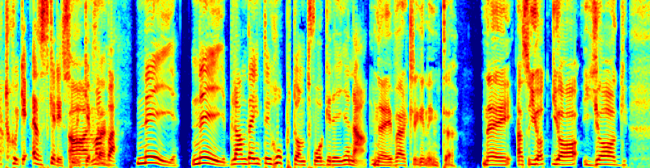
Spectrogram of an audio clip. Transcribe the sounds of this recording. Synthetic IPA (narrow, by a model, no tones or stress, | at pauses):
ʈɧʉkːaʔɛlskaɖɛjsɔmʏkkːəmanbaː | nɛjnɛjbland̪aɪnt̪əɪɦuːpːd̪ɔmt̪ʰvoːɡɾɛjːəɳa̰nɛjvæɾklɪɡənɪ̰nt̪ʰə̰ | nɛjʔalsɔjɑːjɑːjɑːɡ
